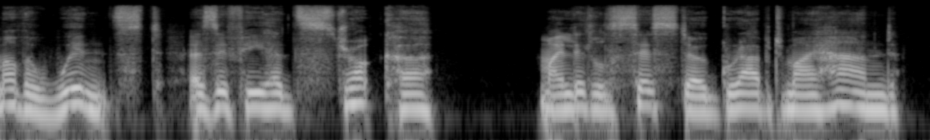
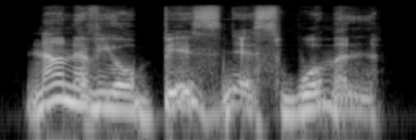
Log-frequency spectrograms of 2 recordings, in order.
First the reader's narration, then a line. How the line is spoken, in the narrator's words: he spat out the words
